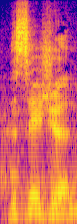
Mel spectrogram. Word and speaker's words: decision: Decision, bacanya pakai j guys. Suara yang paling sulit di bahasa Inggris itu suara j guys.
